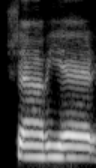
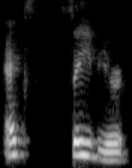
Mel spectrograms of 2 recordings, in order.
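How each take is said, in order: First: The name begins with an 'h'-like sound. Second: The name begins with an 'ex' sound. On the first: The father says his own name this way. The speaker calls it right. "he says, over and over" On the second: Others say the name this way. The speaker calls it wrong. "mispronounce his name, call him ex-savior"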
